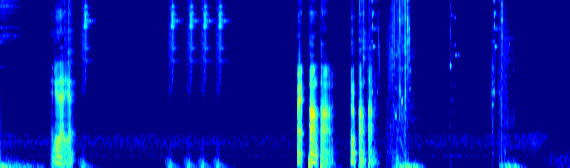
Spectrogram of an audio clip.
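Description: Short electronic menu sounds click and chime.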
